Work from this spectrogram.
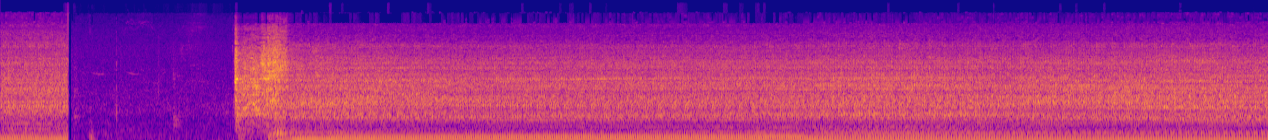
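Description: Starter cranks briefly, engine catches quickly and settles into a steady, even diesel idle with a smooth low clatter; healthy.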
